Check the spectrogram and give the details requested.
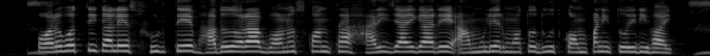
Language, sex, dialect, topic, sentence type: Bengali, female, Western, agriculture, statement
